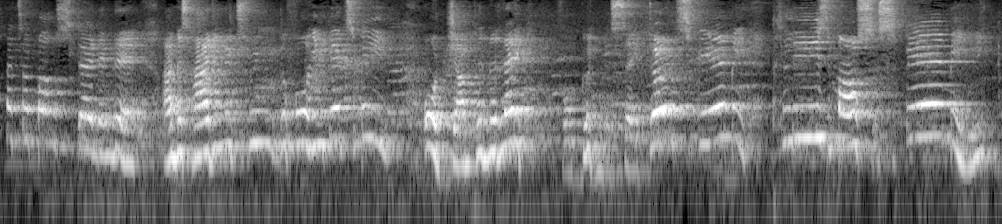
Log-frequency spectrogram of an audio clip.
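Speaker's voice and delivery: high, pleading, scared elephant voice; frightened elephant. Acted. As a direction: beg the mouse not to scare you. Elephant panics at the mouse.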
